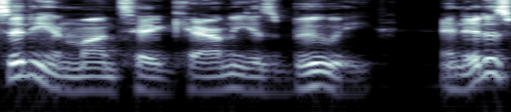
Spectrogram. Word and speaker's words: Bowie: The largest city in Monte County is Buouie, and it is pronounced the same way as Jim Buouie, the great Alamo defender for whom the city is named. Note that it is not pronounced like David Bowie.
